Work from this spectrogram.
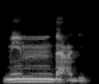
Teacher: So here you have a noon sakina followed by ba. You change the noon to mim, and you do ghunna.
